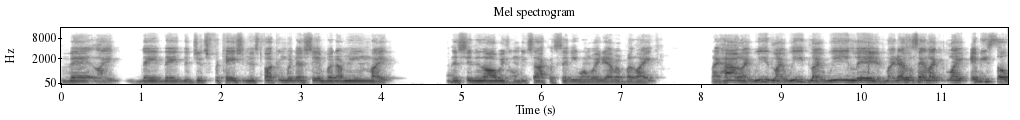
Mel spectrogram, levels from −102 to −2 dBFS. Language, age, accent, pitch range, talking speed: English, 20-39, American, 110-140 Hz, 245 wpm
